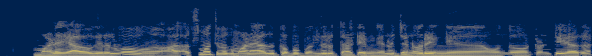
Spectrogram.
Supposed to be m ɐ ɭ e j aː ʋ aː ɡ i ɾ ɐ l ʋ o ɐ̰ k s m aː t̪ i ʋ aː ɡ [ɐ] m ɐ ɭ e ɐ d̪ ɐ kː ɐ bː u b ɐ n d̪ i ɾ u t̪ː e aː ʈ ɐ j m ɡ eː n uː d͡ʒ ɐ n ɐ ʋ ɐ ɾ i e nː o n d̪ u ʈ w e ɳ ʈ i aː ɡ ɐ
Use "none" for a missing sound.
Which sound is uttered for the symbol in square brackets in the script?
ɐ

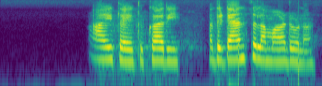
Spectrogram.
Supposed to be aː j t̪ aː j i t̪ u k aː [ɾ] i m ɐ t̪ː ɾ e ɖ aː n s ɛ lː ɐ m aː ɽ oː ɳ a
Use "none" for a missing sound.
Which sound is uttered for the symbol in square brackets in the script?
ɾ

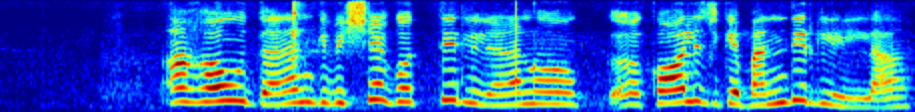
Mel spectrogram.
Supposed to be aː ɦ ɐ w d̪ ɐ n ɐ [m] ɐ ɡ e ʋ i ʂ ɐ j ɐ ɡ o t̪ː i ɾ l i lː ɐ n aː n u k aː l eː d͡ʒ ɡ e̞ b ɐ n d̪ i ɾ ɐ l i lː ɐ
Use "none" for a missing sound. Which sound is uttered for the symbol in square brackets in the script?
n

